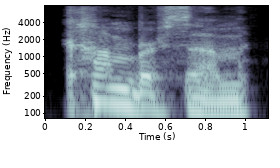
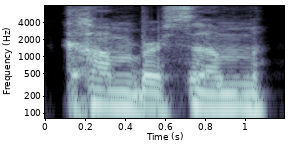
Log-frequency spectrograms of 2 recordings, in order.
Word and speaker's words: cumbersome: next word is cumbersome the word cumbersome has three syllables and the stress is on the first syllable cumbersome cumbersome something that is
